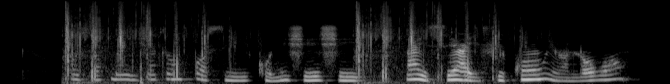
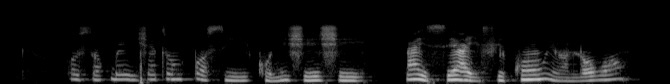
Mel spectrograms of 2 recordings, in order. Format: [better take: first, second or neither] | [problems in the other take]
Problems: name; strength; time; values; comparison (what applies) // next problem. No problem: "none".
second | background sound (Run); 9 dB below the speech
